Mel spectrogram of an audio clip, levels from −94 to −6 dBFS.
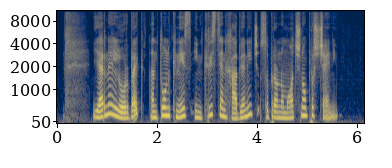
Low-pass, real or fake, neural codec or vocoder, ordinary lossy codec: none; fake; vocoder, 22.05 kHz, 80 mel bands, WaveNeXt; none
